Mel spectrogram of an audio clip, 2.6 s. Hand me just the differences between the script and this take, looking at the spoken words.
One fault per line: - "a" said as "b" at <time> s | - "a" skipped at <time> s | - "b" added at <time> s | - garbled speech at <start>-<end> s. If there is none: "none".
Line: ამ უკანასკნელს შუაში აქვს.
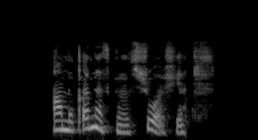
none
